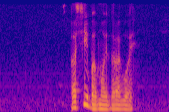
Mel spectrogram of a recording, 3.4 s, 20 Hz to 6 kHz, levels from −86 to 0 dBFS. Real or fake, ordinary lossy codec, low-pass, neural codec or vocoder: real; none; 5.4 kHz; none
